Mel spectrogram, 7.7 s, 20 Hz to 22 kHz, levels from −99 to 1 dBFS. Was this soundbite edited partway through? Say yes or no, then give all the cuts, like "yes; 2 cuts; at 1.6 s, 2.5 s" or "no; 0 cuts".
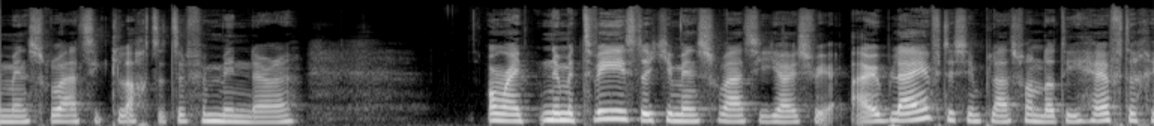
no; 0 cuts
